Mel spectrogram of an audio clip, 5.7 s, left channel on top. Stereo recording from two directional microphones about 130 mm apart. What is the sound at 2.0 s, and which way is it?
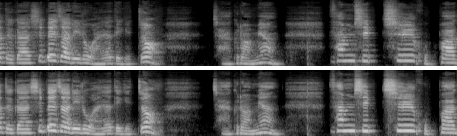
Speech, 45° right (ahead or behind).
